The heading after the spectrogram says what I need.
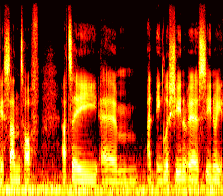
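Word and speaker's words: Sandtoft: That's how you say it, Santoff.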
